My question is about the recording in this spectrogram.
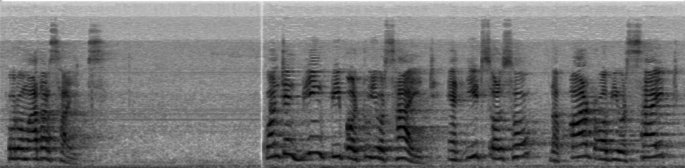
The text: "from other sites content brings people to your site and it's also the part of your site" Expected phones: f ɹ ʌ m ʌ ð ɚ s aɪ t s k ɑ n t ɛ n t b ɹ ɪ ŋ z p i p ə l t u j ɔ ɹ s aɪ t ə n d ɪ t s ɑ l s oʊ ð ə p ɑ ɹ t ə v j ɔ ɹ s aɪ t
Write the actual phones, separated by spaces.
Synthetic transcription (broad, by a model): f ɹ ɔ m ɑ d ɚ s aɪ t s k ɑ n t ɛ n t b ɹ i ŋ p i p ə l t u j ɔ ɹ s aɪ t ə n d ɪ t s ɑ l s oʊ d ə p ɑ ɹ t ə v j ɔ ɹ s aɪ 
